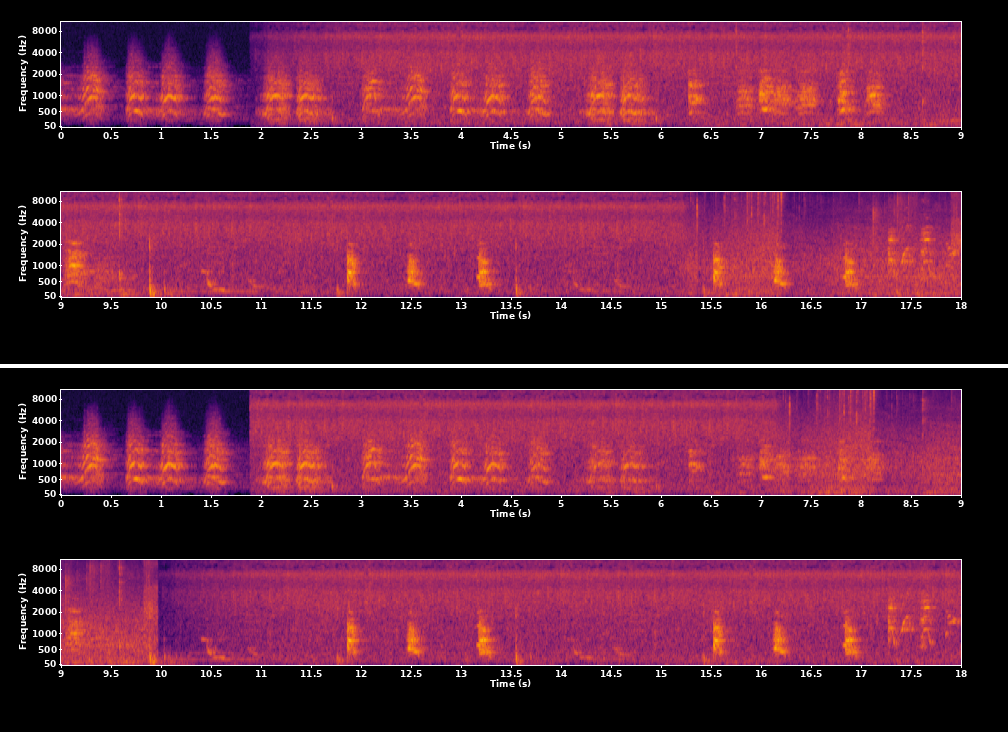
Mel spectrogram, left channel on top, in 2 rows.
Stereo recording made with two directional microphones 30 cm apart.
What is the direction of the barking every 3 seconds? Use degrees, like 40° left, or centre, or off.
20° right, 10° left, 40° left, 20° left, 10° right, 10° right.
